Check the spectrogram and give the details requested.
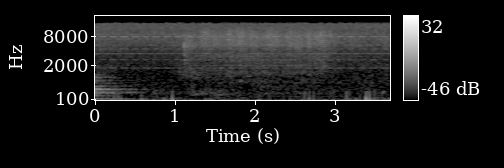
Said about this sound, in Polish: Tutaj jest łazienka. Woda.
